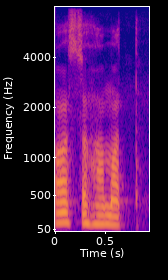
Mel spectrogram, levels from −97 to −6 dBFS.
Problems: none marked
